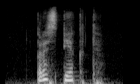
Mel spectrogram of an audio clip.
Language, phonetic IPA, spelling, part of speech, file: Russian, [prɐˈspʲekt], проспект, noun, Ru-проспект.ogg
- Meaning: 1. prospekt; avenue (broad street) 2. prospectus, outline 3. booklet, folder, advertisement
